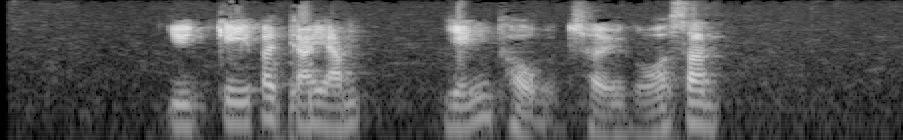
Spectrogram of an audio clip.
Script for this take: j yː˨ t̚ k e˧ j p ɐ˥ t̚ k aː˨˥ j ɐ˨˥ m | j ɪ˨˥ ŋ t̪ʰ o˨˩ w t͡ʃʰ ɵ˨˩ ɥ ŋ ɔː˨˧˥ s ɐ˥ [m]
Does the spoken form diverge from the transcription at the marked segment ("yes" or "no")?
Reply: yes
